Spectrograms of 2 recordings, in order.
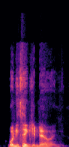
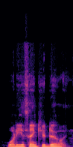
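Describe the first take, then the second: First: The voice is higher, sharper and more agitated. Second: The voice is deep, low and steady. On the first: The speaker is reacting with heated confrontation. The speaker calls it wrong. "It wasn't that kind of thing" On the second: The speaker is holding ground without escalating. The speaker calls it right. "the voice is deep and just, you know, very, very straightforward, very low tone kind of thing"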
